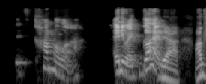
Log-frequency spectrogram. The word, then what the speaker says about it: Kamala: She pronounces her name Kamala. Kamala? Kamala. I think it's Kamala.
